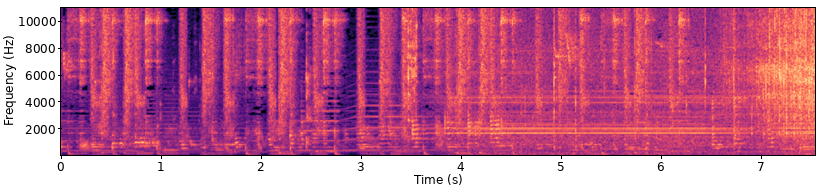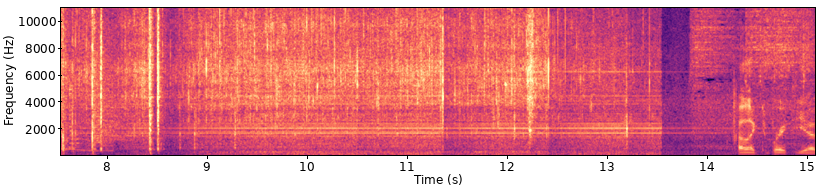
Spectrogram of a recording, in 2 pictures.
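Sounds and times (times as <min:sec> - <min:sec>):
egg cracking: 0:03.4 - 0:13.6
sausages sizzling: 0:03.4 - 0:13.6.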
